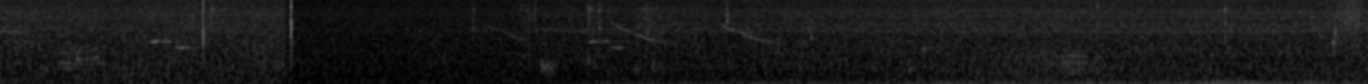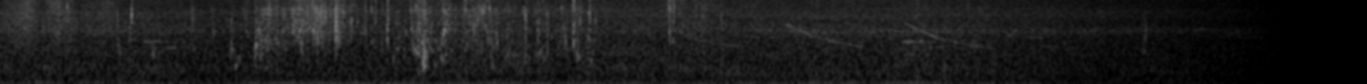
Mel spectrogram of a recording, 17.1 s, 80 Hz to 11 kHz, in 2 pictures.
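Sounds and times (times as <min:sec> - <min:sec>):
low steady hum: 0:00.0 - 0:16.6
water splashing and trickling: 0:03.2 - 0:15.3.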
